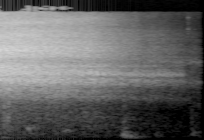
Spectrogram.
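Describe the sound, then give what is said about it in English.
A breathy whoosh sound effect: a bright burst of airy hiss that starts loud and fades steadily over about two seconds. There is no talking. “That whoosh will send you to LA.”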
